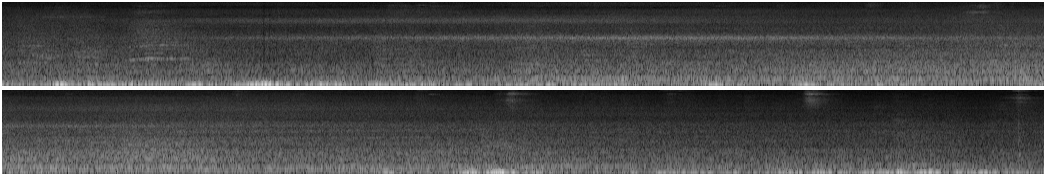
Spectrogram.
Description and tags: sounds at a subway station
